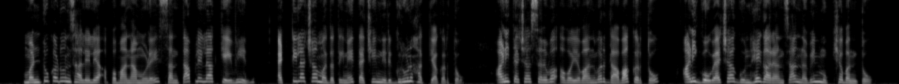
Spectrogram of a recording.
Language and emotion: Marathi, neutral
